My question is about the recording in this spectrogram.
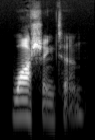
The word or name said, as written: Washington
